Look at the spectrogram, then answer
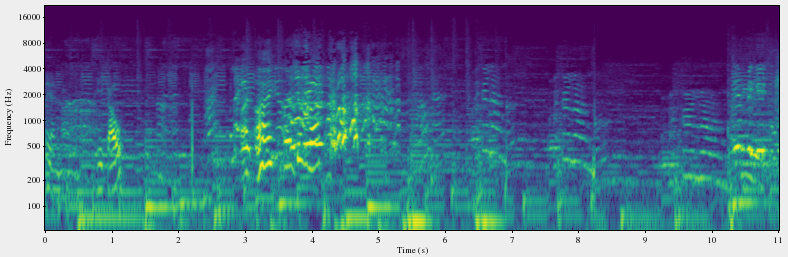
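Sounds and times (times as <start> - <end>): group of people talking: 0.0 - 8.3, 10.2 - 11.0
background music with bass line: 0.0 - 11.0.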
